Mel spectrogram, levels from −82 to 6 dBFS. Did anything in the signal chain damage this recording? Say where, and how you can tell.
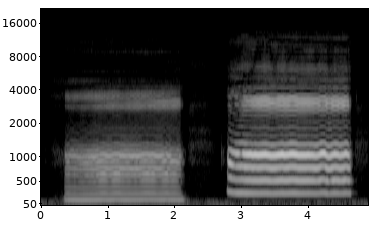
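No, nothing in the signal chain damaged this music, and there is nothing in it to place or point to.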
